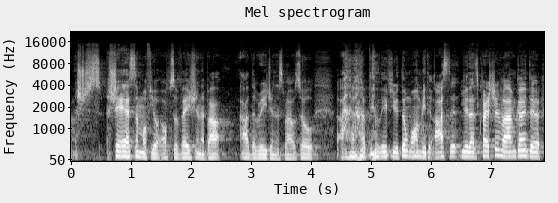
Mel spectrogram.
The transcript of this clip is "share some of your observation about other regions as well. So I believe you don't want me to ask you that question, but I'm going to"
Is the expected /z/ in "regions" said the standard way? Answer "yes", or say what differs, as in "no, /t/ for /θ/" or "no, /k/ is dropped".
no, /z/ is dropped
